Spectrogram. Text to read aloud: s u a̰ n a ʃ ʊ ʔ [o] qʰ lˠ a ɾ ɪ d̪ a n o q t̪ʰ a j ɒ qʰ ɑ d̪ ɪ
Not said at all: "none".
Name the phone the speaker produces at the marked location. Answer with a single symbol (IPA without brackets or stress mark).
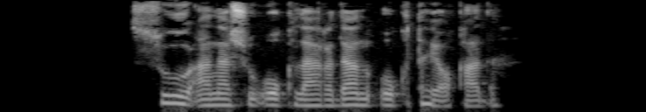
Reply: o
